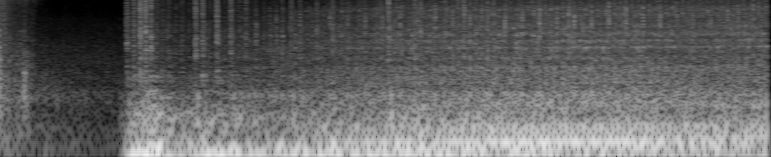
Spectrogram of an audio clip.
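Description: A small plane engine starts and drones steadily.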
